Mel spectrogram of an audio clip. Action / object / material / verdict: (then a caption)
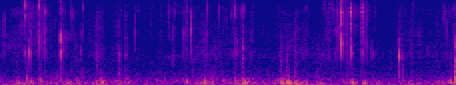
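scrape / dry rubber household gloves / rubber / none. A pair of long teal rubber household gloves, apparently dry with a matte surface, is worn on both hands while the palms and fingers rub and press together. This makes squeaky, crinkly rubber friction with quick bright crackles and squeaks over a soft low rumble.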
